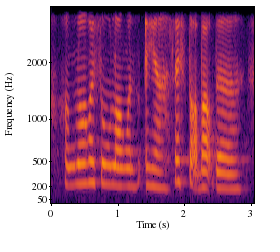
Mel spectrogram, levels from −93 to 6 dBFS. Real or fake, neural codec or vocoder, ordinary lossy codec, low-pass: real; none; none; 3.6 kHz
